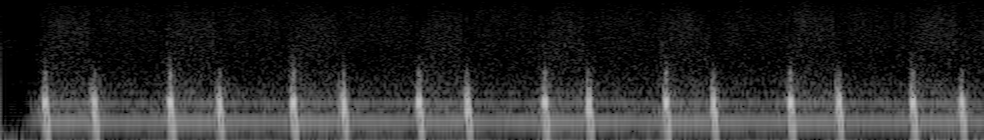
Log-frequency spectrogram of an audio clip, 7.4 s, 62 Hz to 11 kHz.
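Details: Normal heart sounds with stethoscope diaphragm at the lower sternal border and apex, OSCE cardiovascular examination: regular lub-dub at about 68 beats a minute over a low steady hum, S1 louder than S2.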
